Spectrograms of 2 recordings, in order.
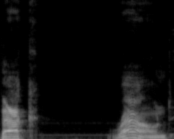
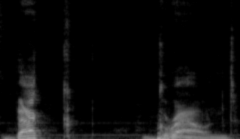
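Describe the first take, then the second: First: The word is said without the G sound. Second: The word is said with a clear G sound. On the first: "It's not back round" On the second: "it's back ground"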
